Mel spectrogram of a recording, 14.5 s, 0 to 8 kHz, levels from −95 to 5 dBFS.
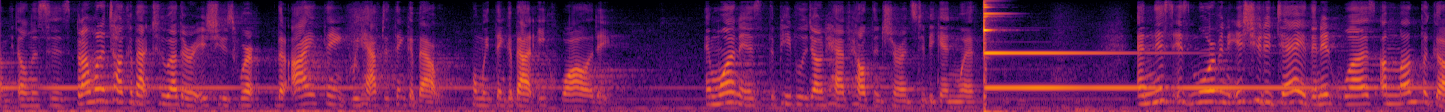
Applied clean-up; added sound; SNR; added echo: none; Chink, clink; -3 dB; none.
